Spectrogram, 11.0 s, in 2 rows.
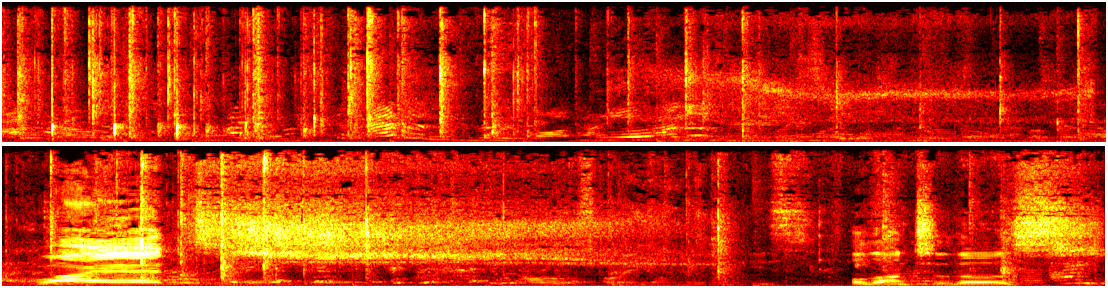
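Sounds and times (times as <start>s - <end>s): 
class applause: 0.0s - 7.9s
laughter: 3.3s - 9.2s
speech: 5.7s - 6.9s, 9.8s - 11.0s.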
